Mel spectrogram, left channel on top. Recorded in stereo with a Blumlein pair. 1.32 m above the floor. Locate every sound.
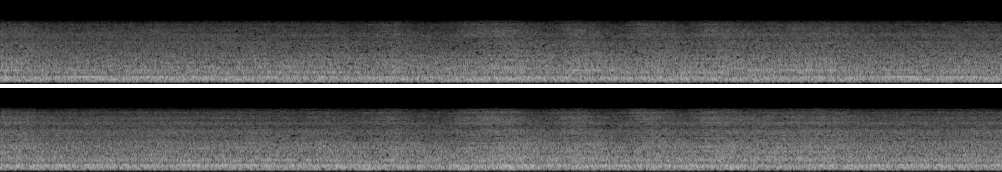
0.0 s an engine running: 65° right, 6 m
